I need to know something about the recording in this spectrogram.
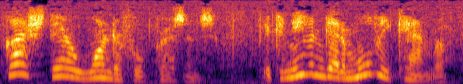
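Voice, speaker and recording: An actress playing an excited, wholesome, wide-eyed kid gushing in an old-time radio advert. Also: female voice, fairly high pitch, fairly quick. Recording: faintly noisy old radio recording.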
